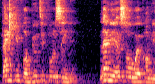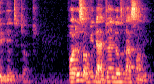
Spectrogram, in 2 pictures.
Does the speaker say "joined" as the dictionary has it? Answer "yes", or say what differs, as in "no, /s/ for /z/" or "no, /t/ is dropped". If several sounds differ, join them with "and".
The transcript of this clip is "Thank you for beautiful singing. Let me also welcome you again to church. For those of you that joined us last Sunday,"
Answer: yes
